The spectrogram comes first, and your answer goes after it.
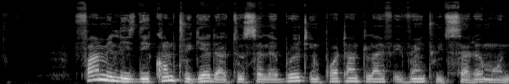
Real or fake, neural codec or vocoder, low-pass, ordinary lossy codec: fake; vocoder, 44.1 kHz, 128 mel bands every 256 samples, BigVGAN v2; 19.8 kHz; Opus, 64 kbps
